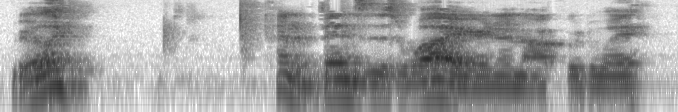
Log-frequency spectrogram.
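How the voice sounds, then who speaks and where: A man's voice: lowish voice, normal speed, a little mellow, roomy sound. A man chatting casually with live-stream viewers while assembling a kit, laughing often and poking fun at himself. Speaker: livestreamer building a 3D printer kit. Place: home room with a garage downstairs.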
